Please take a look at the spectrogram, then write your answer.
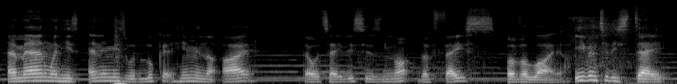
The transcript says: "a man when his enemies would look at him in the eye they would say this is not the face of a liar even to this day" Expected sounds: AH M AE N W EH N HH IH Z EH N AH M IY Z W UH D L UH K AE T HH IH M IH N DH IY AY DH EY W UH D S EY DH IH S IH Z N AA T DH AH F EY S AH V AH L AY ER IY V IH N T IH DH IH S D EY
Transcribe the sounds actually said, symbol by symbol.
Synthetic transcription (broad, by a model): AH M AE N W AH N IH Z EH N AH M IY Z W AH D L UH K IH T HH IH M IH N DH IY AY DH EY W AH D S EY DH IH S IH Z N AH T DH AH F EY S AH V AH L AY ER IY V IH N T IH DH IH S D EY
